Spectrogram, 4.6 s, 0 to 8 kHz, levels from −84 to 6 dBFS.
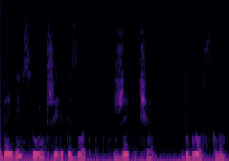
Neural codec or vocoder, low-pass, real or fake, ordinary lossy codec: none; 7.2 kHz; real; AAC, 32 kbps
